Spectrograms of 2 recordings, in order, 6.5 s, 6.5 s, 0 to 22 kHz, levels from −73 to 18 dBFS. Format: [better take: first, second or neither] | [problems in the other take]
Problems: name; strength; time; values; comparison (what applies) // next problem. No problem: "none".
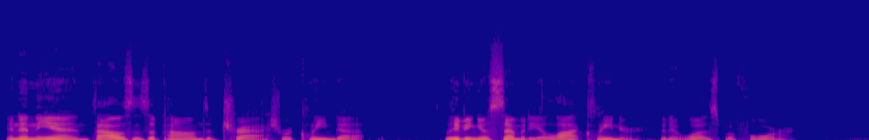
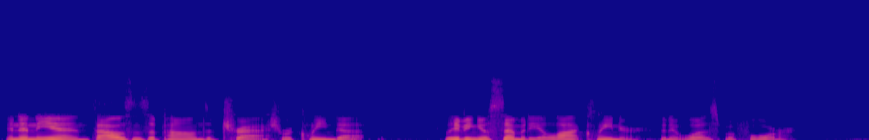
first | muffled; slightly; fading above 2.5 kHz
